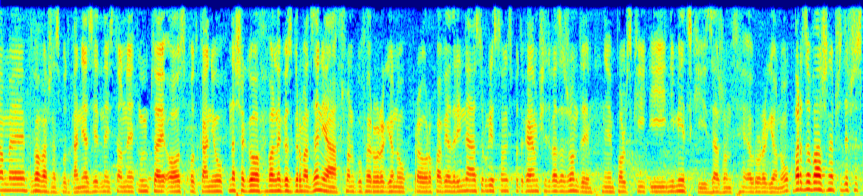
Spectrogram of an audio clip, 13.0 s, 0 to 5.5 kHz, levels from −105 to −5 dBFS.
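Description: No technical faults can be heard anywhere in this audio.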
